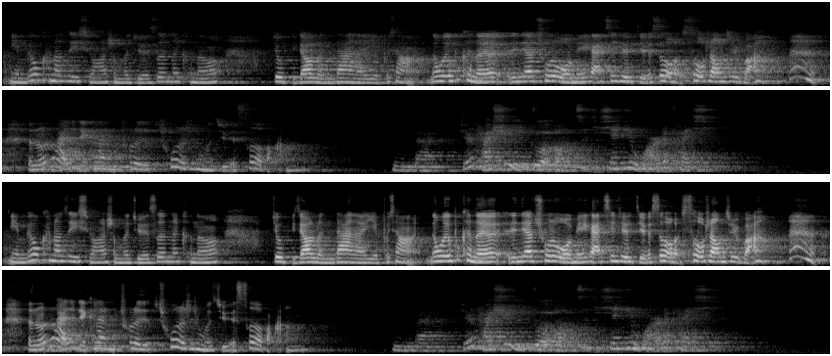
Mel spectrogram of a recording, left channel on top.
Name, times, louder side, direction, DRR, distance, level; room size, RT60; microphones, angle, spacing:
voice 1, 0.0-11.4, right 5 dB, 55° right, 10 dB, 0.5 m, -24 dB
voice 2, 8.6-9.5 12.2-12.6 12.9-15.3, equal, 55° left, -7 dB, 1.8 m, -32 dB
16.5 x 6.0 x 3.7 m, 1.5 s
head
